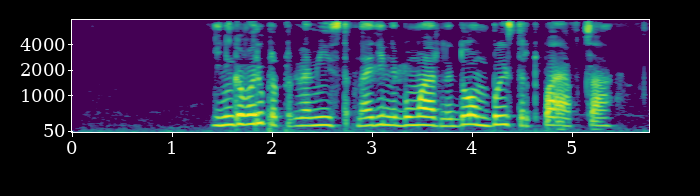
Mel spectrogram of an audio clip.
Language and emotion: Russian, angry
